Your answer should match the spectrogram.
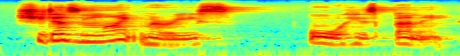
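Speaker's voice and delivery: usual speaking voice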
